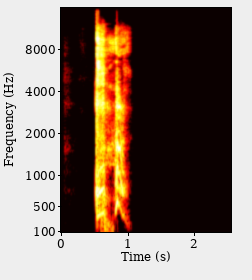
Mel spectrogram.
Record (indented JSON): {
  "cough_length": "2.6 s",
  "cough_amplitude": 32767,
  "cough_signal_mean_std_ratio": 0.29,
  "survey_phase": "beta (2021-08-13 to 2022-03-07)",
  "age": "45-64",
  "gender": "Male",
  "wearing_mask": "No",
  "symptom_none": true,
  "smoker_status": "Ex-smoker",
  "respiratory_condition_asthma": false,
  "respiratory_condition_other": true,
  "recruitment_source": "Test and Trace",
  "submission_delay": "1 day",
  "covid_test_result": "Negative",
  "covid_test_method": "RT-qPCR"
}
